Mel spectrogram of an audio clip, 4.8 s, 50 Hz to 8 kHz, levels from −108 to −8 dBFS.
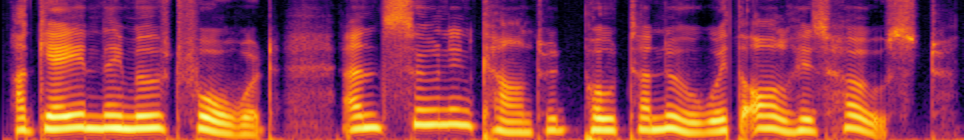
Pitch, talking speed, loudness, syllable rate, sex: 205 Hz, 150 wpm, -17 LUFS, 4.8 syllables/s, female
